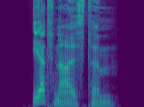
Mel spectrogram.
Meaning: strong dative masculine/neuter singular superlative degree of erdnah
- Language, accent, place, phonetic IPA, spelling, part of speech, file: German, Germany, Berlin, [ˈeːɐ̯tˌnaːəstəm], erdnahestem, adjective, De-erdnahestem.ogg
